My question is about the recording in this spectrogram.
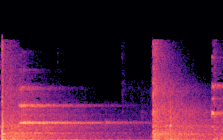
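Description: Badminton rally: a jump smash hits the shuttlecock with a sharp crack, and a second loud hit comes about a second and a half later, each echoing in the hall. Shoes squeak on the court floor between the hits.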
